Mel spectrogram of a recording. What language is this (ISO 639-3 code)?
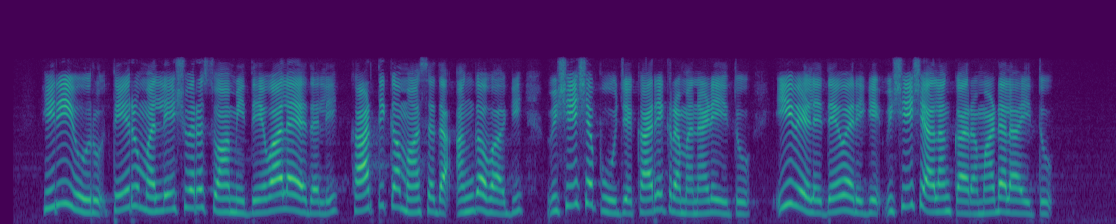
kan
